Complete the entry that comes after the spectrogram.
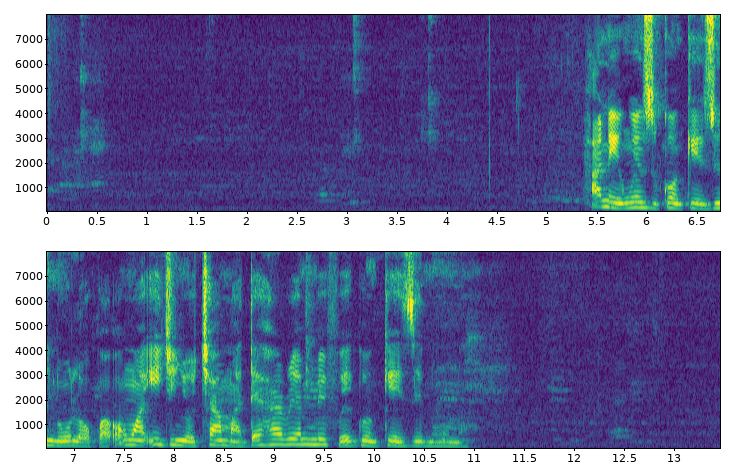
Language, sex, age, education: Igbo, female, 15-29, tertiary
